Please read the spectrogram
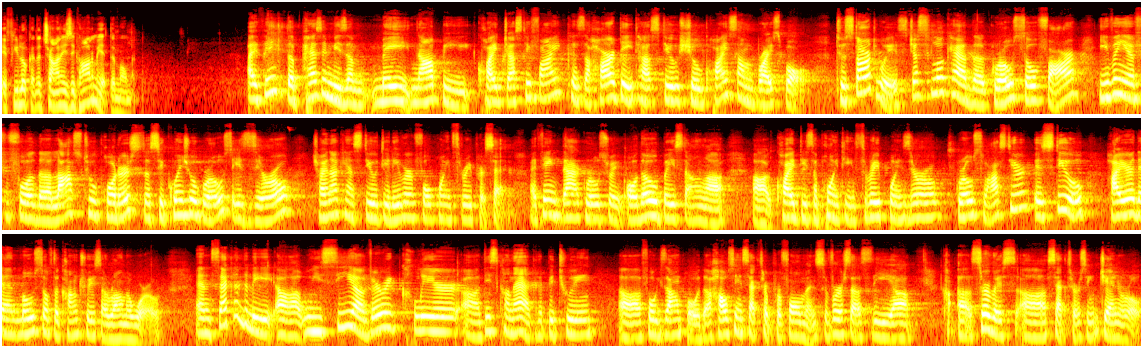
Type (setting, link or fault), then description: setting, live audience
